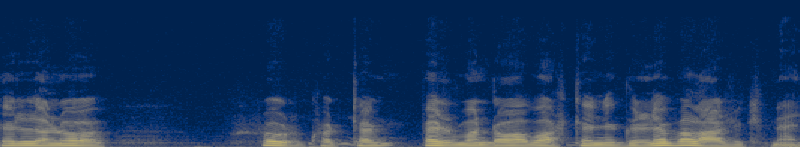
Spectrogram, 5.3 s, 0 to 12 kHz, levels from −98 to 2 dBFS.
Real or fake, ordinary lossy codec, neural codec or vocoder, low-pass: real; none; none; 10.8 kHz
